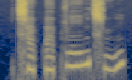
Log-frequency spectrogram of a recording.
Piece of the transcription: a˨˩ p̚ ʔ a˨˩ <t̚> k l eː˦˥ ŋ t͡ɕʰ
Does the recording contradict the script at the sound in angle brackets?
yes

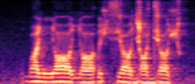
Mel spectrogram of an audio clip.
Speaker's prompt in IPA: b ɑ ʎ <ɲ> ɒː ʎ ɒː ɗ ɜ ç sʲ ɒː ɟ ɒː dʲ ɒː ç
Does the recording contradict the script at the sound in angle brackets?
no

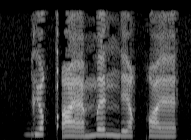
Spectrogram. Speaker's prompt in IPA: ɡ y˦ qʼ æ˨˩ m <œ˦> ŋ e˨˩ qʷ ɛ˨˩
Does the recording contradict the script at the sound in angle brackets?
yes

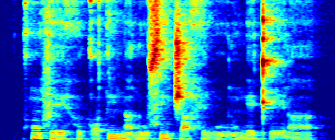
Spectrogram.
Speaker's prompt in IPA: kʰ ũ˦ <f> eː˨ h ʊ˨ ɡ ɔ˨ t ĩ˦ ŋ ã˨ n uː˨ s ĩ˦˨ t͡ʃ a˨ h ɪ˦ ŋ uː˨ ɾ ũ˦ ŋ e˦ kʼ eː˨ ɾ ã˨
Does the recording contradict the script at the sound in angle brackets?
no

